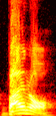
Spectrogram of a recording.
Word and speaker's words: vinyl: 그 다음에 비닐 아니라 vinyl. Vinyl. Vinyl. 자, I니까 뭐라고 발음해야 돼요? I로 발음해야죠.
